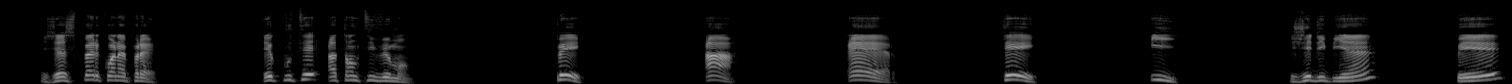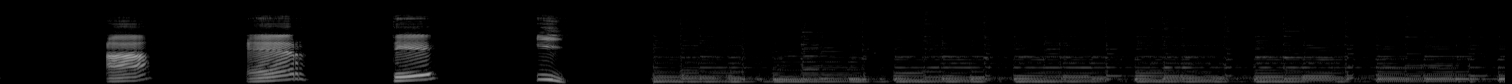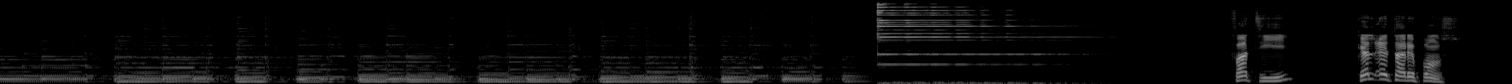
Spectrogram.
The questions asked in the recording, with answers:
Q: Fatih, quelle est ta réponse?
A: P, A, R, T, I. C'est parti.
